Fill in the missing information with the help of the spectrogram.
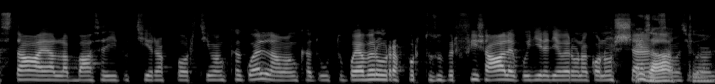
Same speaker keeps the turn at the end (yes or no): no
